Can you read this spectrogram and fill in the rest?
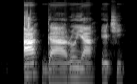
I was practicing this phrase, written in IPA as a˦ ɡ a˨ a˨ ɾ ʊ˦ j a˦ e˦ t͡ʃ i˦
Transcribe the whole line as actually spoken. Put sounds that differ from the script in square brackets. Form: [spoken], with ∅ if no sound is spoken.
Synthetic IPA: a˦ ɡ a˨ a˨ ɾ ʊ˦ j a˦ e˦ t͡ʃ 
